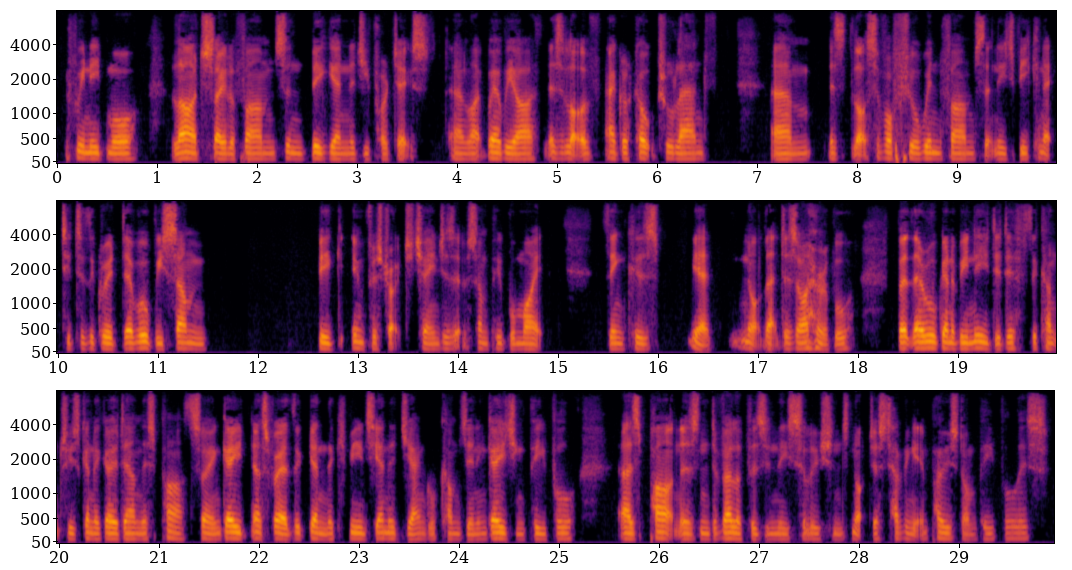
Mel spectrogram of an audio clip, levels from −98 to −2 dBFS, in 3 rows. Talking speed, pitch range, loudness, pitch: 200 wpm, 110-115 Hz, -28 LUFS, 110 Hz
